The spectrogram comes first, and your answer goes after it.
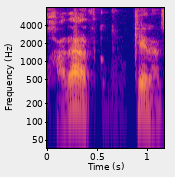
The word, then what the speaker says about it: Hadad: En este caso Hadad fue llamado Hadad o Hadad, como lo quieran. Si la H es muda, pues sería Hadad, si la pronunciamos sería Hadad.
